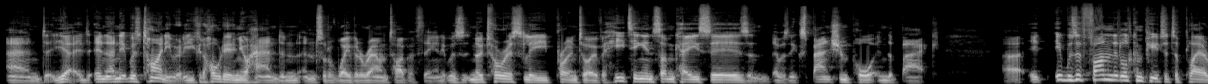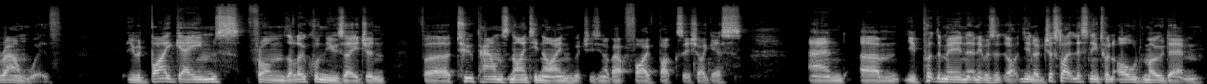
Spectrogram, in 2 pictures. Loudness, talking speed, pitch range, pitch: -19 LUFS, 245 wpm, 100-135 Hz, 115 Hz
